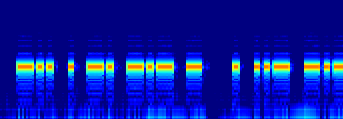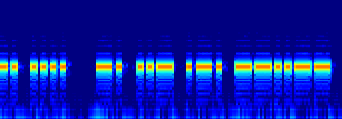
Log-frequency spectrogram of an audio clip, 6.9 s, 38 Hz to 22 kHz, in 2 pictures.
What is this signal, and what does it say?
Morse code, heard as a keyed tone, about 25 wpm, 630 Hz. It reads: DENKT EUCH NUR,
